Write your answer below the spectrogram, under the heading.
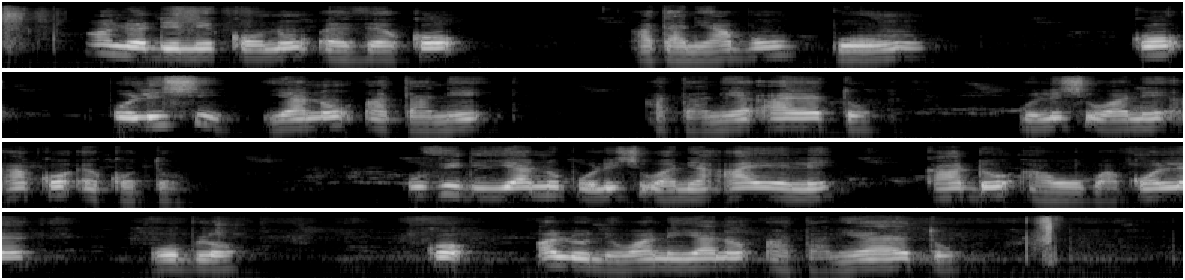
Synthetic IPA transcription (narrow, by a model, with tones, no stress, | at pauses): a˦lo˨ɛ˨ɖɪ˨nɪ̃˨kɔ˨nʊ̃˦ʔɛ˨vɛ˨kɔ˦ | a̰˨t̪a˨nɪ̃˨a˨bʊ˦bo˨ŋu˦ | ko˦ | po˨li˦ʃi˦˨ | ja˨nʊ̃˦ʔa˨t̪a˨nɪ˨˦ | a˨t̪a˨nɪ̃˨˦ɛ˦ʔa˦jɛ˦t̪ʊ˨ | po˨li˦si˦wa˨nɪ̃˦a̰˦kɔ˦ʔɛ˨kɔ˨t̪ɔ˨ | o˦vi˦di˨ja˦nʊ̃˦po˨li˦ʃi˦˨wa˨nɪ̃˦a˨ʔa˦jɛ˧lɪ˦ | ka˦dʊ˦ʔa˨wʊ˨ba̰˨kɔ˦lɛ˦ | wo˨blɔ˧ | kɔ˦ | a˦lo˨nɪ̃˨wa˨˦nɪ̃˧ja˨nʊ̃˦ʔa˨t̪a˨nɪ̃˨˦a˦jɛ˦t̪ʊ˧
